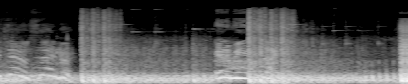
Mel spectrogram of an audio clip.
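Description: A rifle fires sharp shots in short bursts.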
